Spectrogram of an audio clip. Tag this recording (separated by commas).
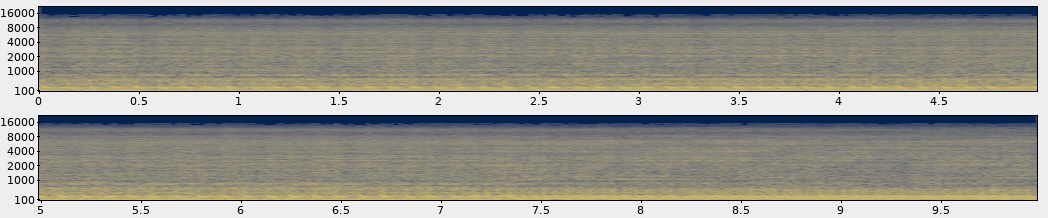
Music, House music, Electronic music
